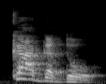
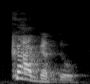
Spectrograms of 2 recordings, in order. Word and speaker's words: cágado: o nome dele é cágado Observe o assento na primeira sílaba cágado eu tenho certeza que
